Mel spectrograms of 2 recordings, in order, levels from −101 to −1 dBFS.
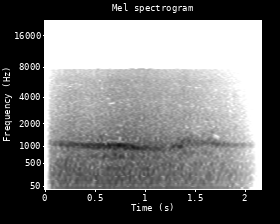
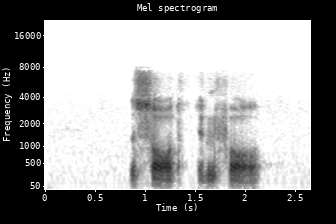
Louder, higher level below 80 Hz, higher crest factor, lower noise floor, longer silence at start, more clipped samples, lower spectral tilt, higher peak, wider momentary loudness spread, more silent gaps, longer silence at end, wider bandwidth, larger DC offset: first, -21 LUFS vs -25 LUFS; first, -50 dBFS vs -70 dBFS; about the same, 18 dB vs 20 dB; second, -43 dBFS vs -84 dBFS; second, 0.05 s vs 0.85 s; neither; first, -7 dB/octave vs -4.5 dB/octave; about the same, -6 dBFS vs -8 dBFS; first, 21 LU vs 15 LU; neither; second, 0.3 s vs 0.55 s; about the same, 7.6 kHz vs 7.6 kHz; neither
